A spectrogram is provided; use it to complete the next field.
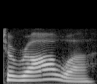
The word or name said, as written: Tarawa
